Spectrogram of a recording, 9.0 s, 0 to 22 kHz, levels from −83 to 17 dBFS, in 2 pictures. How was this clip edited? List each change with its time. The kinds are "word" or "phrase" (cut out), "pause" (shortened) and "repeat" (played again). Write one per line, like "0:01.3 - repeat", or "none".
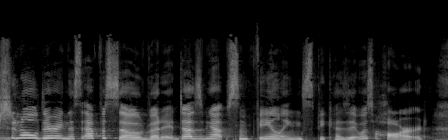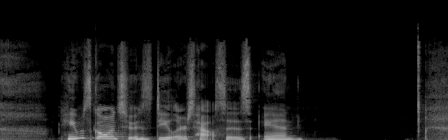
0:02.1 - word
0:05.0 - word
